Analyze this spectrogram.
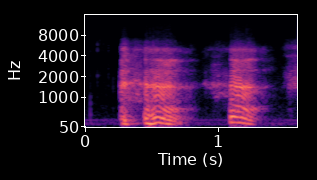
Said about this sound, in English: You are not. You are not clearing your throat.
